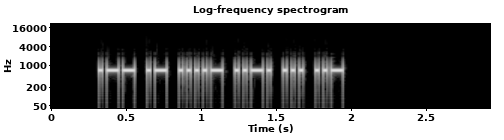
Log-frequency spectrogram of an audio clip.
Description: Morse code, heard as a keyed tone, about 44 wpm, 700 Hz. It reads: WA4FSU
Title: USA Call Signs Repeated 2x 45wpm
